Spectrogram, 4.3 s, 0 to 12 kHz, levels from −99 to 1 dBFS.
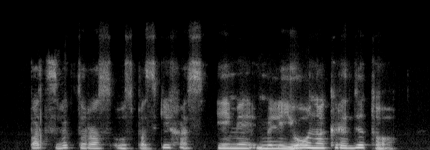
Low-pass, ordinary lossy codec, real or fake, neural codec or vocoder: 7.2 kHz; Opus, 32 kbps; real; none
